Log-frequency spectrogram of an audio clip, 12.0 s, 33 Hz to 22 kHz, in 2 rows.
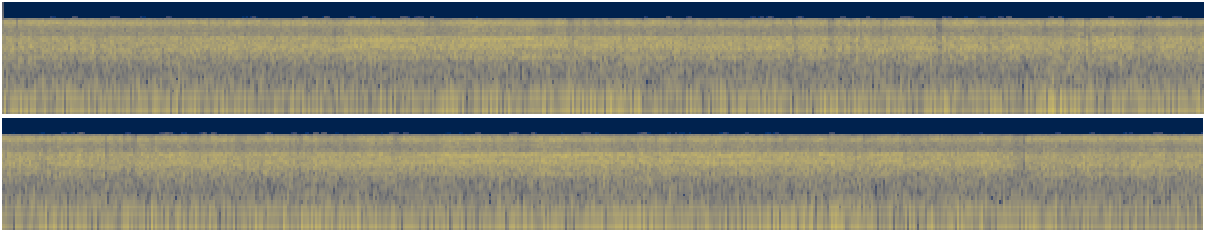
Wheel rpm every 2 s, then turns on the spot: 240, 230, 230, 240, 230, 230.
none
